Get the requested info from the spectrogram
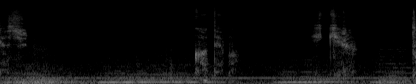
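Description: Quiet, breathy Japanese dialogue from the subtitled anime: a few short, whispery spoken phrases over a low steady hum.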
